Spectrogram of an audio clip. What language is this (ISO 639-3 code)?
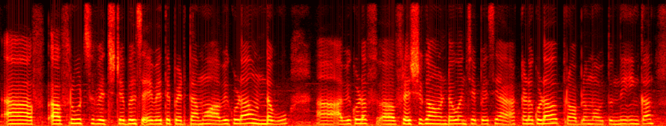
tel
